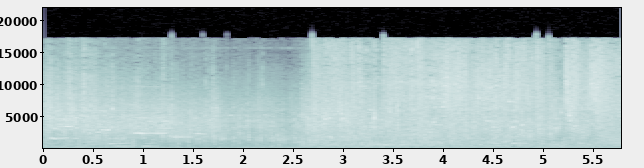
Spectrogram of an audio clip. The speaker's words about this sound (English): the carriage explodes and the blast rolls the van over like a toy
